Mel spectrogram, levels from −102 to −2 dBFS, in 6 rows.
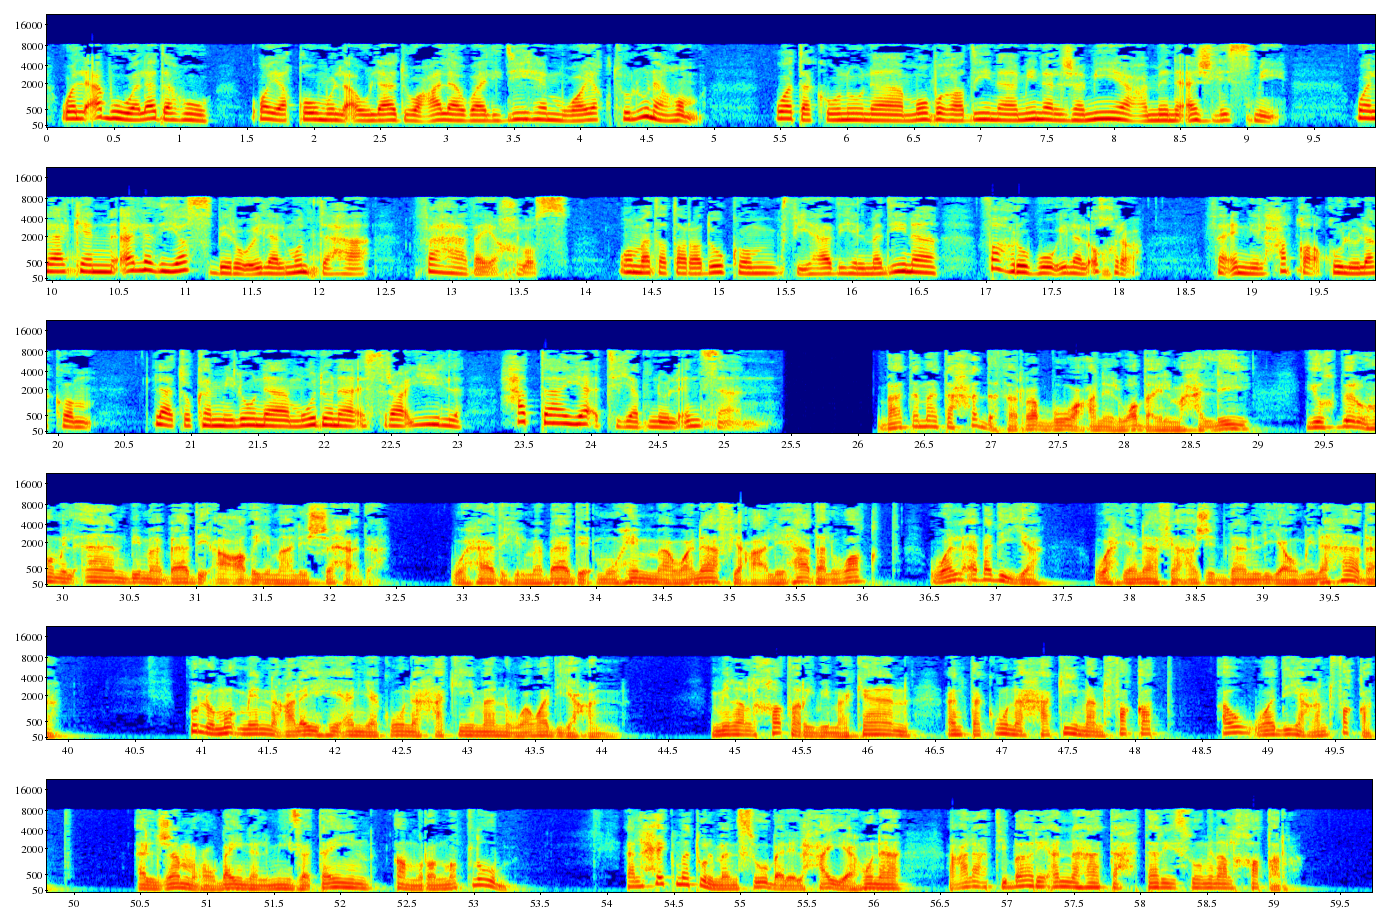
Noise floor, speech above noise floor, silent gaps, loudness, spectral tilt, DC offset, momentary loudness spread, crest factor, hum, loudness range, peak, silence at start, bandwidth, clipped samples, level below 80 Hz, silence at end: -89 dBFS; 72 dB; none; -17 LUFS; -5 dB/octave; under 0.1%; 8 LU; 16 dB; none; 5 LU; -2 dBFS; 0.1 s; 8.8 kHz; under 0.1%; -36 dBFS; 0.55 s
